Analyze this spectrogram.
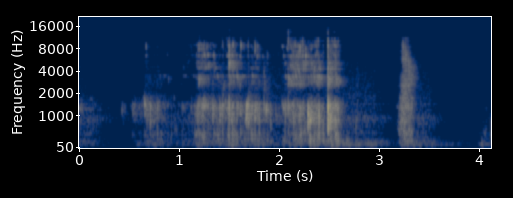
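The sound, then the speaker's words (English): Quiet slurping sips of coffee from a cup: a few wet, noisy bursts bunched together, then a short final sip after a brief gap. “Let me sip my coffee real quick.”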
